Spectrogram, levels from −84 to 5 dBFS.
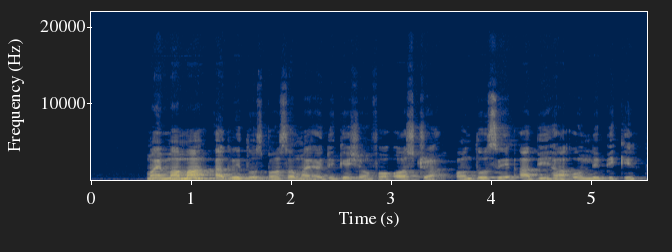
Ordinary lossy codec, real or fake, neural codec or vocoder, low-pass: none; real; none; 19.8 kHz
